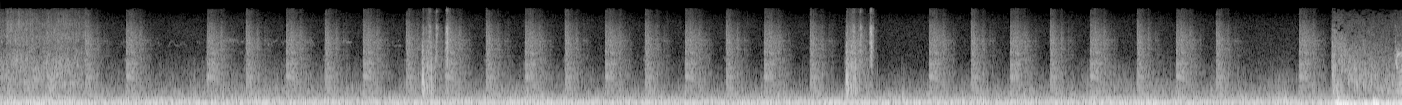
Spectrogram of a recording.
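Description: Footsteps clang quickly on a metal grating.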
